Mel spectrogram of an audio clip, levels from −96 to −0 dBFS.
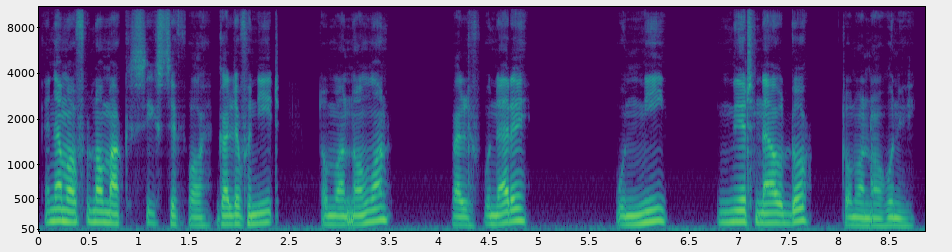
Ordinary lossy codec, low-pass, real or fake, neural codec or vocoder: none; none; fake; autoencoder, 22.05 kHz, a latent of 192 numbers a frame, VITS, trained on many speakers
